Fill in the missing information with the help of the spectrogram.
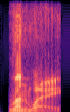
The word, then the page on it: runway: British English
